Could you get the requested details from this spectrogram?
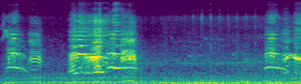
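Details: Two swans sheltering from the sun under a bush, calling to announce their presence. Loud nasal honks come in three bursts over a low background rumble.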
